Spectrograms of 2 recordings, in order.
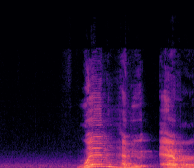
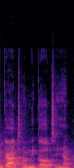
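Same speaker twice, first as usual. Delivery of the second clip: ordinary talk, nothing marked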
